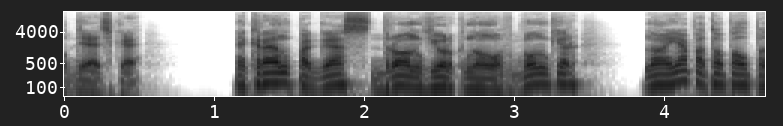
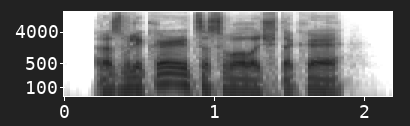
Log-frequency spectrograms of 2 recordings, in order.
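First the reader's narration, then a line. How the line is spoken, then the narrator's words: Grumbling. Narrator (Russian): ворчал я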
